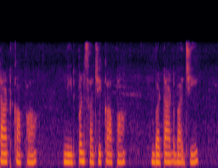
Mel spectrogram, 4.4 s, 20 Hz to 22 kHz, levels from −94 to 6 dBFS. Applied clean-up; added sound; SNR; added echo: none; none; none; none.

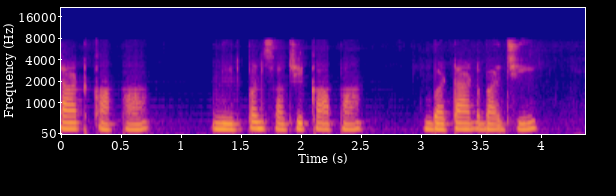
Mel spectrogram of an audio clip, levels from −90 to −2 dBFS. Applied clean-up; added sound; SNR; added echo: neural separator model SepFormer DNS4.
